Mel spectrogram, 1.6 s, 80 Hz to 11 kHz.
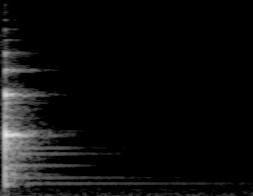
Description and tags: violin pizz vib C#5
violin pizzicato vibrato
pizzicato, vibrato, violin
